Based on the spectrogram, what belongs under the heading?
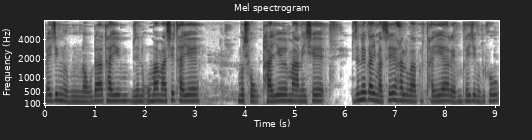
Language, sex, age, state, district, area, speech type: Bodo, female, 60+, Assam, Kokrajhar, rural, spontaneous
